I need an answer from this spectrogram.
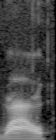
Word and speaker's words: Vav: So, He had the value of five, Vav had the value of six, or could also be pronounced Wow.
